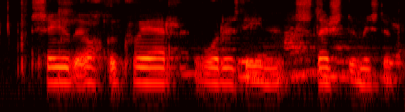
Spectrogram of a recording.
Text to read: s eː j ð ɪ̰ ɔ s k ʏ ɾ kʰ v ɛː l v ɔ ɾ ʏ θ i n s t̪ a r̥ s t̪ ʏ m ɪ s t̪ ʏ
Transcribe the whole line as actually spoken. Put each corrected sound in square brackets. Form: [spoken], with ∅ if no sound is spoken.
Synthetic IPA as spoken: s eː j ð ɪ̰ ɔ [h] k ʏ ɾ kʰ v ɛː [ɾ] v ɔ ɾ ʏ θ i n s t̪ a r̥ s t̪ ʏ m ɪ s t̪ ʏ

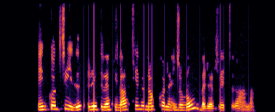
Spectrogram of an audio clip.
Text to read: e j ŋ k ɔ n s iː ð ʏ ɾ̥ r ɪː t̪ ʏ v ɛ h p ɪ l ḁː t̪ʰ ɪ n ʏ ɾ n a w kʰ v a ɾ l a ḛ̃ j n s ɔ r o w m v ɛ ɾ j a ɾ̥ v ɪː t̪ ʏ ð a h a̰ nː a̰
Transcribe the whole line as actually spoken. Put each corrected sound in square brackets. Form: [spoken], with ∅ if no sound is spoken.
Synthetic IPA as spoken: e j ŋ k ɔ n s iː ð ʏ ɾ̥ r ɪː t̪ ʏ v ɛ h [c] ɪ l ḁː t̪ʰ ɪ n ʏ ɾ n a w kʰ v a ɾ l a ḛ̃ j n s ɔ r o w m v ɛ ɾ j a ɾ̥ v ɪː t̪ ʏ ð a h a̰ nː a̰

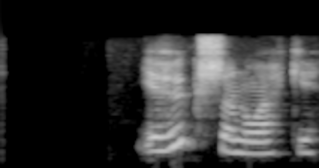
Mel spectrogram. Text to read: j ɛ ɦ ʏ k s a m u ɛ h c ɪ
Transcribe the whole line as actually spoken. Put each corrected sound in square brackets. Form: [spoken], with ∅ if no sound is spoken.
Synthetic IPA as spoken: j ɛ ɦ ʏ k s a [n] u ɛ h c ɪ

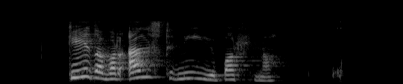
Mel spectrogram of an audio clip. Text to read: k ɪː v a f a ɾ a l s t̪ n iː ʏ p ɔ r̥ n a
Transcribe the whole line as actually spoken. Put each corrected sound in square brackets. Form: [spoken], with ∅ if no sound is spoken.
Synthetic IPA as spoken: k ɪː [ð] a [v] a ɾ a l s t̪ n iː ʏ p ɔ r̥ n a

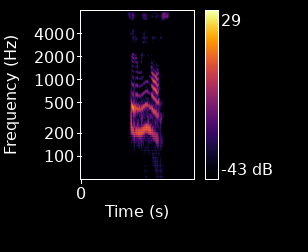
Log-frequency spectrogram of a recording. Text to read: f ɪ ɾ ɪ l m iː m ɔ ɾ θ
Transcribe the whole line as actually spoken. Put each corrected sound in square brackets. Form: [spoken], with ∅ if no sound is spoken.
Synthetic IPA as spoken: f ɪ ɾ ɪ [ɾ] m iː [n] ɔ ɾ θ

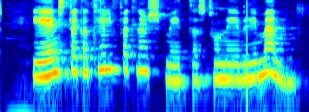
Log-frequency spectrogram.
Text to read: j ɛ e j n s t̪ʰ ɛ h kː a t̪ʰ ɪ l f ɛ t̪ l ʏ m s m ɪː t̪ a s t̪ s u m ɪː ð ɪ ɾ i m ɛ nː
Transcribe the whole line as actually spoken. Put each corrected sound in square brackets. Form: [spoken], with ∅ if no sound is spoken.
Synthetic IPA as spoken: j ɛ e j n s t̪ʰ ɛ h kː a t̪ʰ ɪ l f ɛ t̪ l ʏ m s m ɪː t̪ a s t̪ [h] u [n] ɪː [v] ɪ ɾ i m ɛ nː

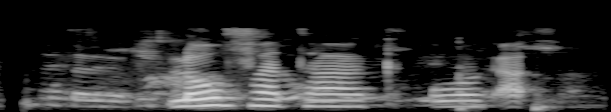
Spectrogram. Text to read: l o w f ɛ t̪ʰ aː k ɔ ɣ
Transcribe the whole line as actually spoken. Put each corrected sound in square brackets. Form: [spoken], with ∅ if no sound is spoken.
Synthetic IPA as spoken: l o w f [a] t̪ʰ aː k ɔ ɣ

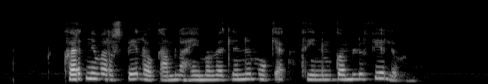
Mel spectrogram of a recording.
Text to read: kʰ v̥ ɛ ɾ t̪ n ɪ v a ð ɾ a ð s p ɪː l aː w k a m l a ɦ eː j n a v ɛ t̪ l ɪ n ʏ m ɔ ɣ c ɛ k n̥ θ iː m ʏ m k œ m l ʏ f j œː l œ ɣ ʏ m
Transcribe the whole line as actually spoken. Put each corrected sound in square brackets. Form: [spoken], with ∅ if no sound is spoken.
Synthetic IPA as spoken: kʰ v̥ ɛ ɾ t̪ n ɪ v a [∅] ɾ a ð s p ɪː l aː w k a m l a ɦ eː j [m] a v ɛ t̪ l ɪ n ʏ m ɔ ɣ c ɛ k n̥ θ iː [n] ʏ m k œ m l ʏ f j [ɛː] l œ ɣ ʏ m

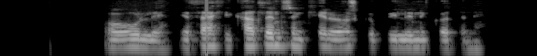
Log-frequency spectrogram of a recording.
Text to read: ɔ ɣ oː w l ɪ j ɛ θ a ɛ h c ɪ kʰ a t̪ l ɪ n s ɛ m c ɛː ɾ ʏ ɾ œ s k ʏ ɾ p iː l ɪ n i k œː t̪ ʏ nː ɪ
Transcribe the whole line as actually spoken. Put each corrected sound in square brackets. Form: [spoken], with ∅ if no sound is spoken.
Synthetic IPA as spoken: ɔ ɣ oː w l ɪ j ɛ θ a ɛ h c ɪ kʰ a t̪ l ɪ n s ɛ m [cʰ] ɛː ɾ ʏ ɾ œ s k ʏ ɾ p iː l ɪ n i k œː t̪ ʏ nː ɪ

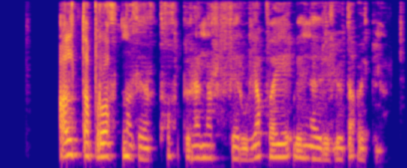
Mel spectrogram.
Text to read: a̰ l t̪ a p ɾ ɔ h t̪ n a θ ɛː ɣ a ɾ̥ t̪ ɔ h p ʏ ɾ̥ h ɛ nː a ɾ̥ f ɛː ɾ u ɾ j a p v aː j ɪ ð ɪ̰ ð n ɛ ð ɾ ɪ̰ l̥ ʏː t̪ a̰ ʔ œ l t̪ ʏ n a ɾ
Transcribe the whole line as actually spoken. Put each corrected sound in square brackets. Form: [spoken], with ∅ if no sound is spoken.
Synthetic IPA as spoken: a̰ l t̪ a p ɾ ɔ h t̪ n a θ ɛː ɣ a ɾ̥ [t̪ʰ] ɔ h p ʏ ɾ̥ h ɛ nː a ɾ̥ f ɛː ɾ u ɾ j a p v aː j ɪ [v] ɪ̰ ð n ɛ ð ɾ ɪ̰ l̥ ʏː t̪ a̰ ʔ œ l t̪ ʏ n a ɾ

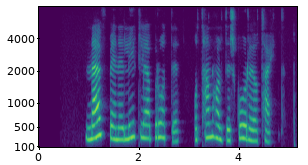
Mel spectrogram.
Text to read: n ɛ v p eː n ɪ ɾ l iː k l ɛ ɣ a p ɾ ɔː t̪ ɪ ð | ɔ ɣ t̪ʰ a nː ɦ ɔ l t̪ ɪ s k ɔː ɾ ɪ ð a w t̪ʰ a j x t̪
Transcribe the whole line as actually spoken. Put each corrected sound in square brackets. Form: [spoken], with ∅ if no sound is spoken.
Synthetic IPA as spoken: n ɛ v p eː n ɪ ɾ l iː k l ɛ ɣ a p ɾ ɔː t̪ ɪ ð | ɔ ɣ t̪ʰ a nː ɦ ɔ l t̪ ɪ s k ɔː ɾ ɪ ð a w t̪ʰ a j [h] t̪

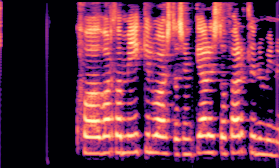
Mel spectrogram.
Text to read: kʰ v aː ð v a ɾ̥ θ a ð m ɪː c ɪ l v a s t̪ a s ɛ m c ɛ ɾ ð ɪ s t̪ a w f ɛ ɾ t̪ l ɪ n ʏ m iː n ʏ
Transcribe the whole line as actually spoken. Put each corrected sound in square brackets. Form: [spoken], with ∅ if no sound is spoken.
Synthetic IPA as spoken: kʰ v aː ð v a ɾ̥ θ a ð m ɪː c ɪ l v a s t̪ a s ɛ m c ɛ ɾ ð ɪ s t̪ a w f ɛ ɾ t̪ l ɪ n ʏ m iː n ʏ

